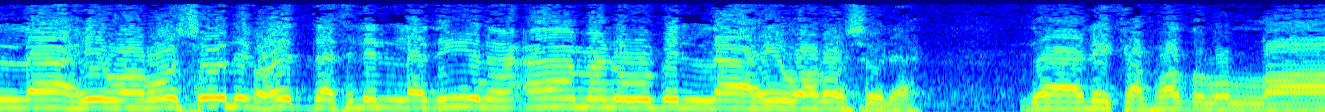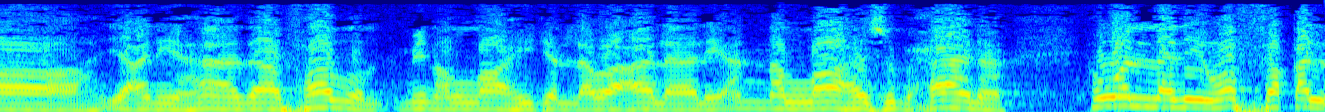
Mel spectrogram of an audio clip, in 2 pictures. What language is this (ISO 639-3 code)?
ara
